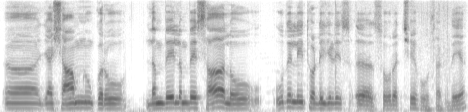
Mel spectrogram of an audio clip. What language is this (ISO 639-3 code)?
pan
